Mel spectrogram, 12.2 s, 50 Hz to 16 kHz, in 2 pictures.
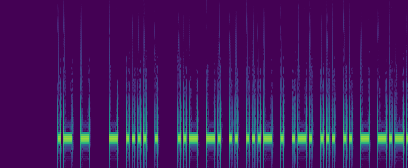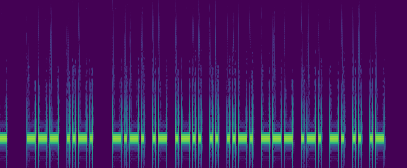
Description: Morse code, heard as a keyed tone, about 28 wpm, 700 Hz. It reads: AT THE UNIVERSITY OF CALIFORNIA
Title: Sets of 5 Words Encore2 28wpm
